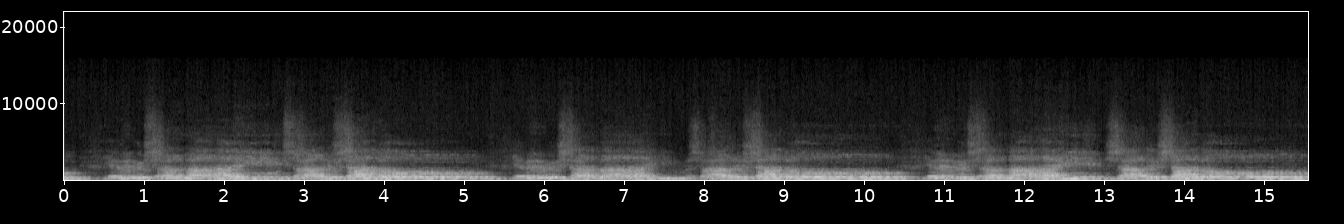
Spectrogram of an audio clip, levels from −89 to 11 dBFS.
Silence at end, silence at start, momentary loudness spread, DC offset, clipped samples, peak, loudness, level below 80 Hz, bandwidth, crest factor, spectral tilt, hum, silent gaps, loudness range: 0 s; 0 s; 9 LU; under 0.1%; under 0.1%; -4 dBFS; -18 LUFS; -76 dBFS; 8.2 kHz; 14 dB; -7.5 dB/octave; none; none; 2 LU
